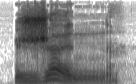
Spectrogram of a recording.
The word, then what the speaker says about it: jeune: Jeune, final E not pronounced, but then EU together, jeune, jeune.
